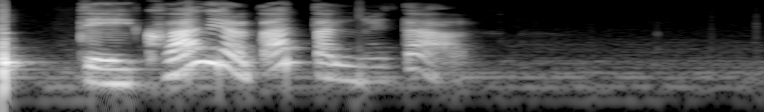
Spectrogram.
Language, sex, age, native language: Icelandic, female, 30-39, Romanian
